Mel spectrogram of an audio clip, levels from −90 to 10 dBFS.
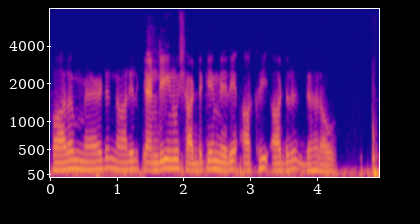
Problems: background sounds at intervals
